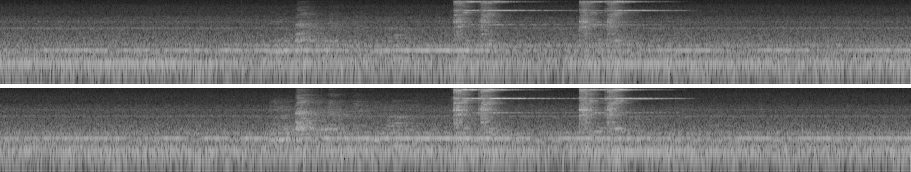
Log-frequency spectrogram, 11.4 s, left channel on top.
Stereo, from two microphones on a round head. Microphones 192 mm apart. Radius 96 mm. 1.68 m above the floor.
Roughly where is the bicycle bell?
Right.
